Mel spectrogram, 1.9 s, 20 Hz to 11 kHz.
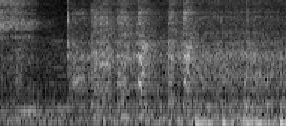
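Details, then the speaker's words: Honda CB150R after repairing a broken ECU wire on the TPS circuit that set blink code 8 and a dead starter, on a jumped weak battery: starter whirr, then the single catches and settles into a steady, even run; normal start. "Ya. Ini jalan ya, teman-teman. Ini sudah normal ya."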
